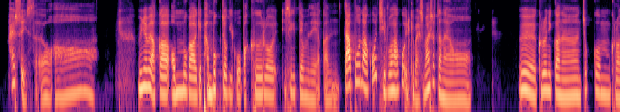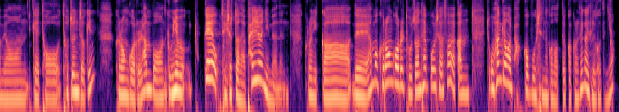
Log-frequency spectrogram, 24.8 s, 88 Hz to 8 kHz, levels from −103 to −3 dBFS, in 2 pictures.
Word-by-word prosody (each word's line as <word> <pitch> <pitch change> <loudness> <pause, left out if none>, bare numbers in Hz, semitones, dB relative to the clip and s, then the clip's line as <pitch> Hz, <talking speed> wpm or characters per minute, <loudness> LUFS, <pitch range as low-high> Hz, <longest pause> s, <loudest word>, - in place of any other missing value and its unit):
할 280 +2 -2
수 - - +1
있어요. 155 +2 -7
아 180 +4 -6 0.9
왜냐하면 245 +1 +6
아까 185 0 +5
업무가 190 0 +4
이렇게 175 0 +1
반복적이고 190 -4 +1
막 155 - -4
그러시기 185 +2 -3
때문에 165 -5 -5
약간 150 - -8
따분하고 260 - +5
지루하고 210 - +1
이렇게 200 - -4
말씀하셨잖아요. 150 - -2 1.0
예 210 -6 +4
그러니까는 175 -5 +1
쪼끔 190 -4 -4
그러면 155 -2 -5
이렇게 160 -2 -5
더 150 0 -4
도전적인 200 - 0 0.4
그런 175 -3 0
거를 155 +1 -1
한번 180 -6 0
그 190 - -4
왜냐하면 200 0 +6 0.4
꽤 340 -1 +8
되셨잖아요 170 -5 -1
8 305 +2 +3
년이면은. 215 - -1 0.5
그러니까 160 -2 -1
네 170 -3 +2
한번 275 - 0
그런 295 +2 +3
거를 270 -3 +4
도전해 205 +6 0
보셔서 250 +3 -2
약간 185 -2 -1 0.3
쪼금 230 -2 -1
'환경을 305 -1 +3
바꿔 205 -2 -5
보시는 175 -3 -4
건 155 -2 -7
어떨까.' 160 +4 -9
그런 160 0 -7
생각이 230 -1 0
들거든요. 155 +2 -7
185 Hz, 320 characters per minute, -22 LUFS, 165-215 Hz, 1.0 s, 꽤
